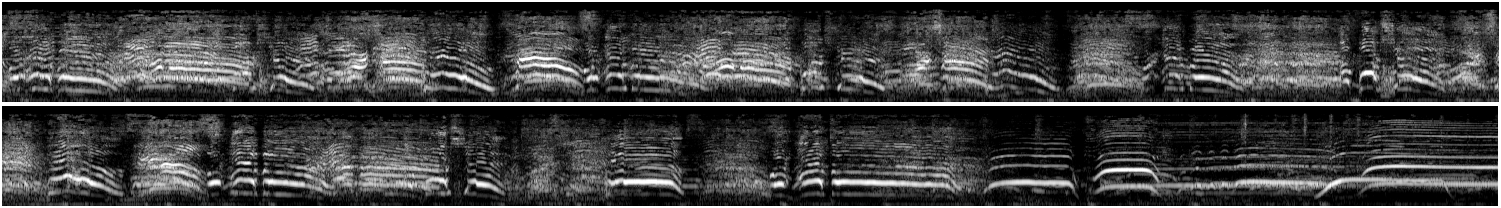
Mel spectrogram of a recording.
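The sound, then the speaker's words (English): A large protest crowd outside the Supreme Court chants "abortion pills forever" loudly and continuously, many voices rising and falling together in a rhythmic, shouted refrain, with cheering mixed in and a steady low rumble underneath. “So, listening to the audio, you hear they're saying abortion pills forever.”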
